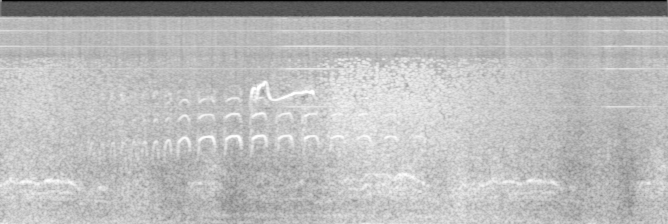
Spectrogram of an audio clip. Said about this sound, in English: Oh, you can hear the wind. The wind's rustling in the trees.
